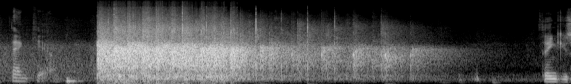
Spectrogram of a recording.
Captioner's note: applause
